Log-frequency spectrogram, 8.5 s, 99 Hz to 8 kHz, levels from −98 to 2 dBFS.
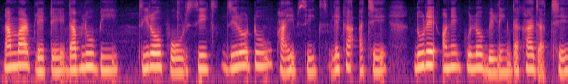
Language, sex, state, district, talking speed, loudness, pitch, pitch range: Bengali, female, West Bengal, North 24 Parganas, 140 wpm, -18 LUFS, 225 Hz, 200-245 Hz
